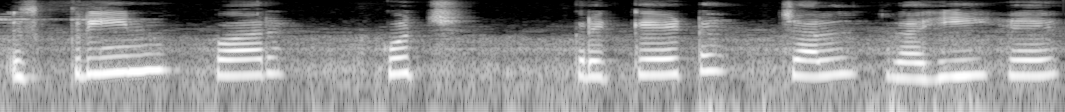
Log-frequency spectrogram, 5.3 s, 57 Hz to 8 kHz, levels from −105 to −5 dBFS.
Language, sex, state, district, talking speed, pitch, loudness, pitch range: Hindi, female, Madhya Pradesh, Dhar, 80 wpm, 295 Hz, -13 LUFS, 275-310 Hz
